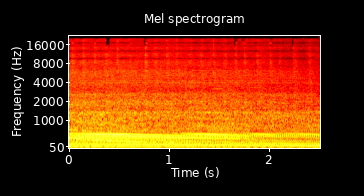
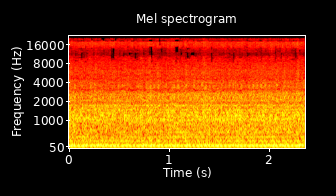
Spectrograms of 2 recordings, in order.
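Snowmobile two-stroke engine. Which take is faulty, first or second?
first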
